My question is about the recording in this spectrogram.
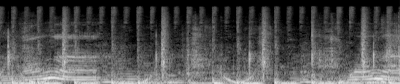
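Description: Self-composed backing music made in MAGIX Music Maker, with a steady, evenly spaced beat, and a woman's brief 'uh' under a second in.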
